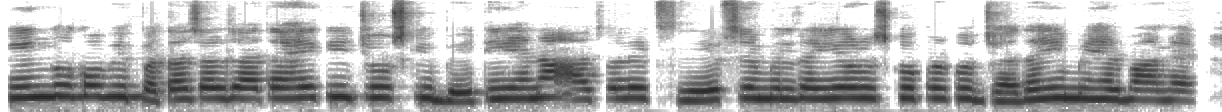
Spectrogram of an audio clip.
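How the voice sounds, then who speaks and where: A woman narrating a movie recap in a casual, brisk storytelling way, reading the characters' lines in her own voice. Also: sits high, fairly even intonation, dark tone, low-quality recording. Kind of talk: casual plot-retelling narration.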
